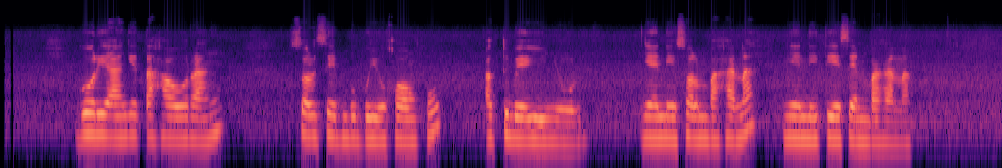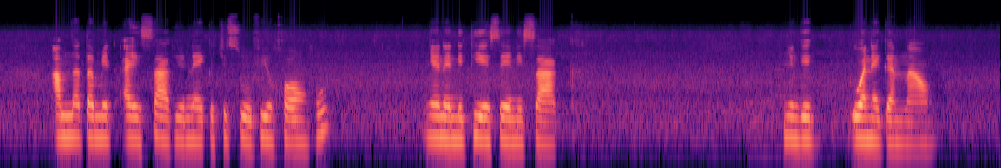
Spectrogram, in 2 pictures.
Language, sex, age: Wolof, female, 18-24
